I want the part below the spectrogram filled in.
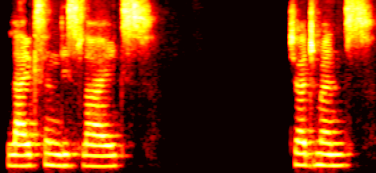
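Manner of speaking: sparse phrases parted by long silences; guided meditation. Real, not acted. Teacher inviting meditators to release the body, spacious guided meditation. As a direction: let each phrase rest before the next.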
